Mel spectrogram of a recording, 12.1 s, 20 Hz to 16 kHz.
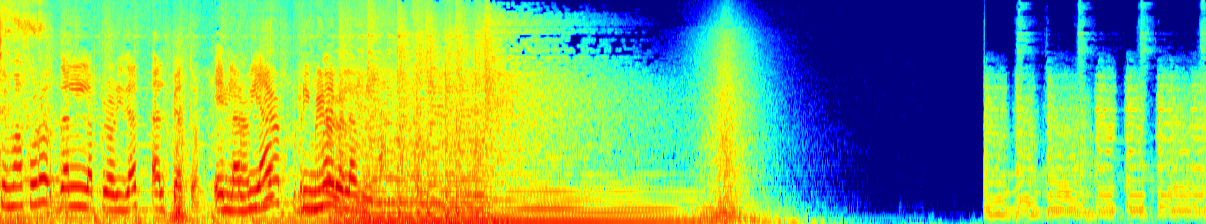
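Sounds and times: whoosh sound effect: 6.8s - 8.2s.

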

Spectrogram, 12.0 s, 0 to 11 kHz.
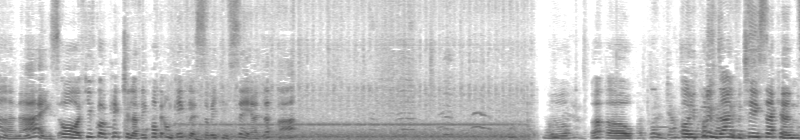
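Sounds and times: electric sewing machine stitching: 2.1s - 8.1s.

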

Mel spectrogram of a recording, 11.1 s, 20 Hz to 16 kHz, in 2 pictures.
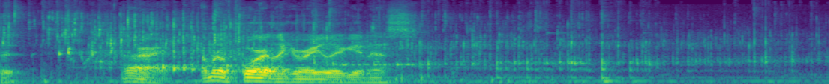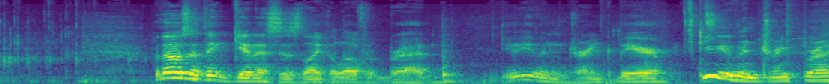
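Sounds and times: beer pouring into glass: 0.0s - 6.8s.

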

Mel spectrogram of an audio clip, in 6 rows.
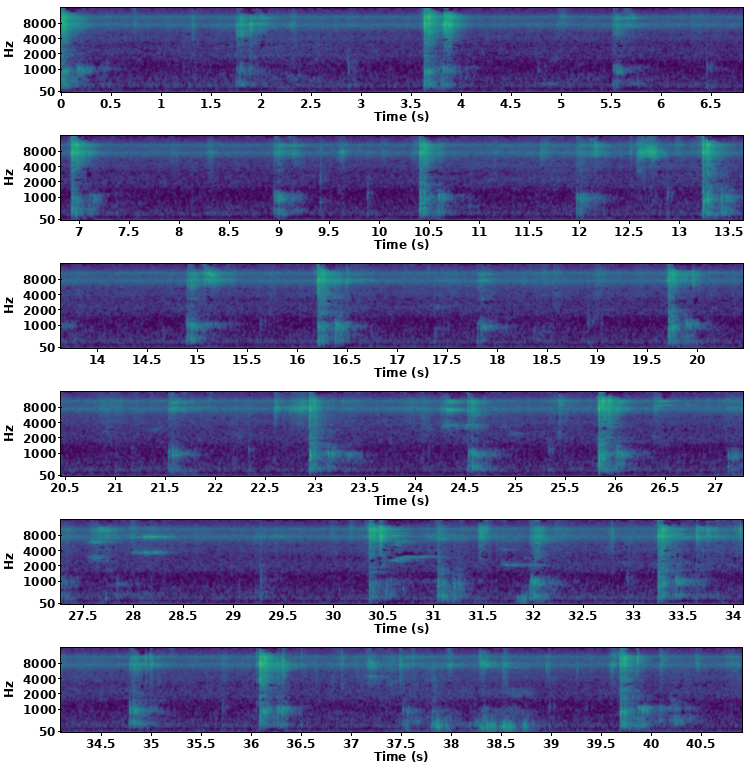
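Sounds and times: tennis ball bouncing: 0.0s - 0.8s, 1.6s - 2.1s, 2.8s - 4.1s, 5.5s - 7.4s, 8.9s - 10.9s, 11.9s - 13.9s, 14.7s - 16.8s, 17.4s - 20.2s, 20.8s - 26.5s, 27.1s - 28.4s, 29.2s - 29.6s, 30.2s - 40.9s
racquets hitting tennis ball: 0.0s - 2.1s, 2.8s - 4.1s, 5.5s - 7.4s, 8.9s - 10.9s, 11.9s - 13.9s, 14.7s - 16.8s, 17.5s - 20.2s, 21.2s - 28.4s, 29.2s - 40.9s.

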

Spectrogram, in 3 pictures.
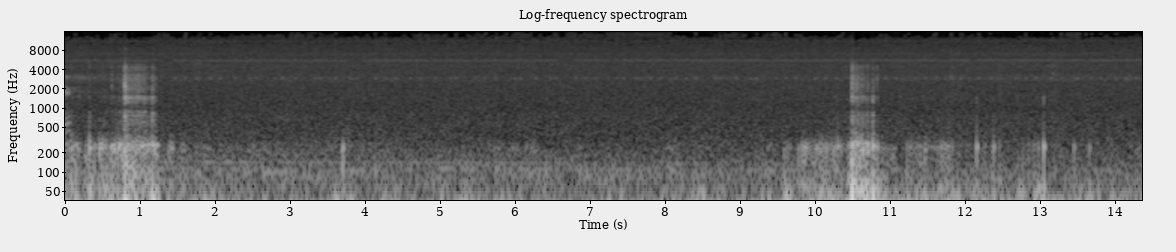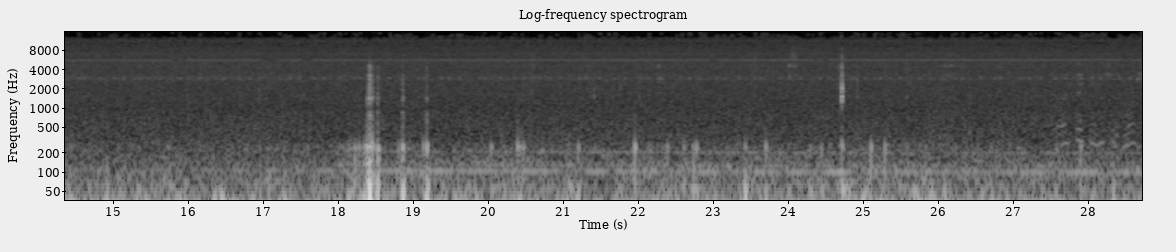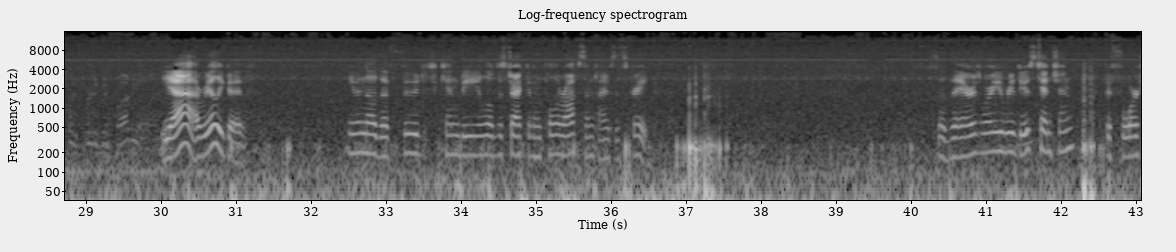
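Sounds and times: microphone handling rumble: 0.0s - 2.7s, 8.2s - 43.0s
wind noise on microphone: 0.0s - 6.4s, 7.9s - 28.5s, 30.0s - 43.0s.

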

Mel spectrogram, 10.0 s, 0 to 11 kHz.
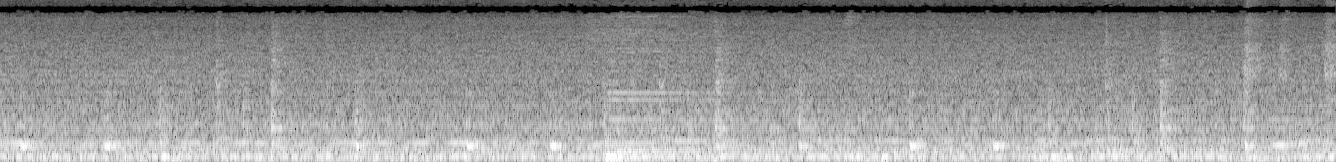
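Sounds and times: television music: 0.0s - 10.0s.

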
